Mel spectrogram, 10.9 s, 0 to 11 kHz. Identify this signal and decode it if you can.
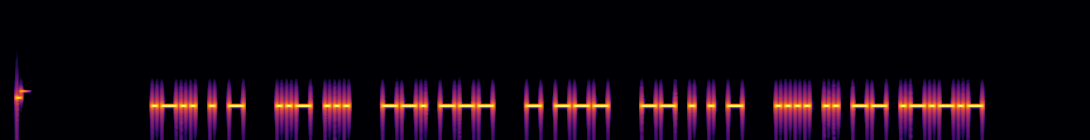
Morse code, heard as a keyed tone, about 25 wpm, 700 Hz. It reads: LET US GO TO MEET HIM.
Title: Sentences from Top 1100 Words 25wpm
